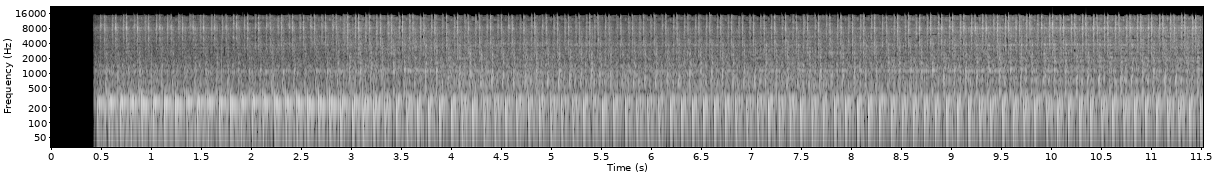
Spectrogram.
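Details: Honda 400EX after rebuild: steady single-cylinder idle with a heavy, regular knock about three times a second deep in the lower engine; bottom end engine knock.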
